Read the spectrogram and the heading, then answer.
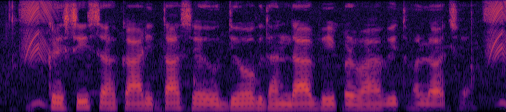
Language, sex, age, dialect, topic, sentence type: Maithili, male, 18-24, Angika, agriculture, statement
